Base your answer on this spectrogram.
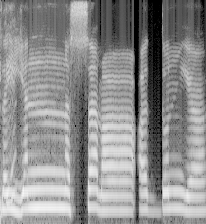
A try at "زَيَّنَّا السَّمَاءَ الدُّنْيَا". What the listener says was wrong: شاباش، گڈ.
